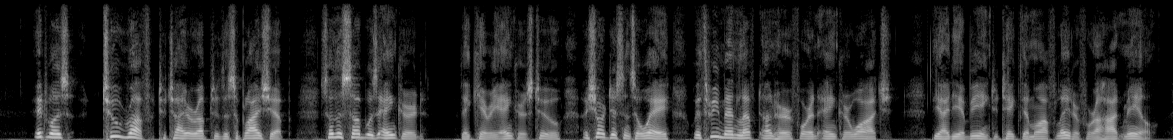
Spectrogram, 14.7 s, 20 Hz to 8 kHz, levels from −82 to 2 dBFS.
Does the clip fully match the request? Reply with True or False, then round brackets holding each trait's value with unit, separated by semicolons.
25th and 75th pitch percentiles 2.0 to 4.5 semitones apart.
False (5.3 semitones)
